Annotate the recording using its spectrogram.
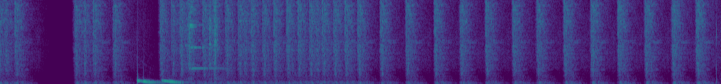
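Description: Game guns fire in rapid, steady bursts.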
